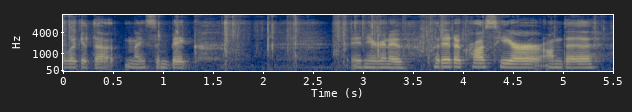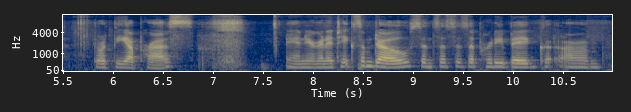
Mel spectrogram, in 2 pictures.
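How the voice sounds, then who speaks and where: A woman with a cold walks through a home cooking tutorial in a somewhat low, raspy voice. She gives relaxed step-by-step instructions with plenty of ums. Faint background noise sits under her voice. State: hoarse with a cold. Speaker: home cook.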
